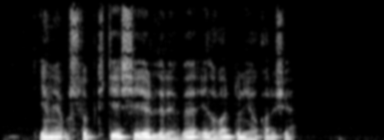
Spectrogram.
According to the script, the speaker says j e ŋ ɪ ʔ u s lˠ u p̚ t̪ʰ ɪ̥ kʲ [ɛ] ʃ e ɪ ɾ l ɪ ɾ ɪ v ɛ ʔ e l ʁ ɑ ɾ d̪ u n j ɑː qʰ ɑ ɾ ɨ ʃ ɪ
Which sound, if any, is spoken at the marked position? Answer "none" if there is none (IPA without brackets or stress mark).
i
